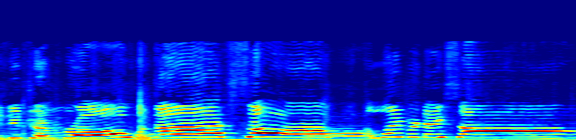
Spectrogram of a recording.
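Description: Children singing a song together in phrases of gliding pitch, holding one long note near the end.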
